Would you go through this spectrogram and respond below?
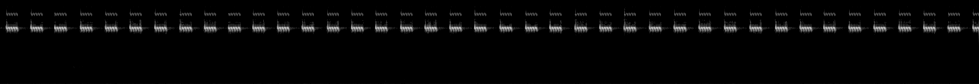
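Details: A male cricket calls with a continuous, metronome-like train of short, high-pitched chirps, about four per second, loud and clean against complete quiet.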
